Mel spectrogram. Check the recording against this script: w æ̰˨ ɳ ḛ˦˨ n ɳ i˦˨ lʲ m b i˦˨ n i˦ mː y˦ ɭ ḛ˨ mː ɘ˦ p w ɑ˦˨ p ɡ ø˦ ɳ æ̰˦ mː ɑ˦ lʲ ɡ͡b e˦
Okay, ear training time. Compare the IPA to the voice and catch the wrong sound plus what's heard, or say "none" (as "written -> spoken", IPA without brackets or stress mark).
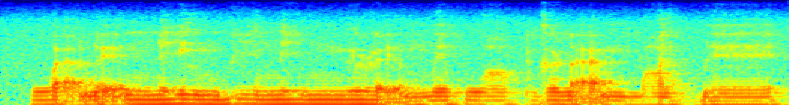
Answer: ɘ˦ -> e˦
